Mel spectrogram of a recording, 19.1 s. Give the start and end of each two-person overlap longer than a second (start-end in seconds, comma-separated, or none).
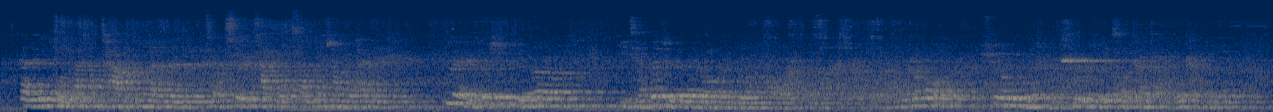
none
